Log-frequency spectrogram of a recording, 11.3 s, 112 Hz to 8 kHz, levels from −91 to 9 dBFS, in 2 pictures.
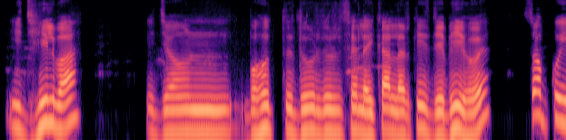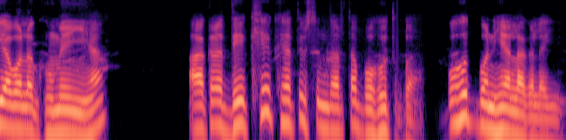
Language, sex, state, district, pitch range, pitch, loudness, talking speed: Bhojpuri, male, Bihar, Saran, 140-185 Hz, 150 Hz, -17 LUFS, 145 wpm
